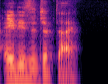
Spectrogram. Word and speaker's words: Aedes aegypti: Yeah, Aedes aegypti.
